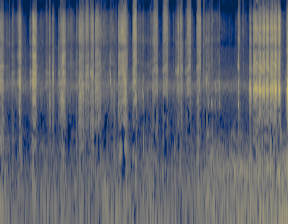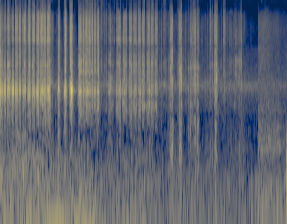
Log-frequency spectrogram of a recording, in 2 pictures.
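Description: Sandpaper rubs over the small wooden parts of a miniature vanity table kit in short, soft strokes. The strokes come in scattered bursts, then in a denser, steadier run midway, with no voices.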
